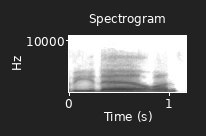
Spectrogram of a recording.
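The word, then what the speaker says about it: بدارا: Wala ta'kuluha israfan wa bidaran. wala ta'kuluha israfan Hmm? israfan wa Tidak bitaron israfan. Masukkan ke huruf wawunya langsung.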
